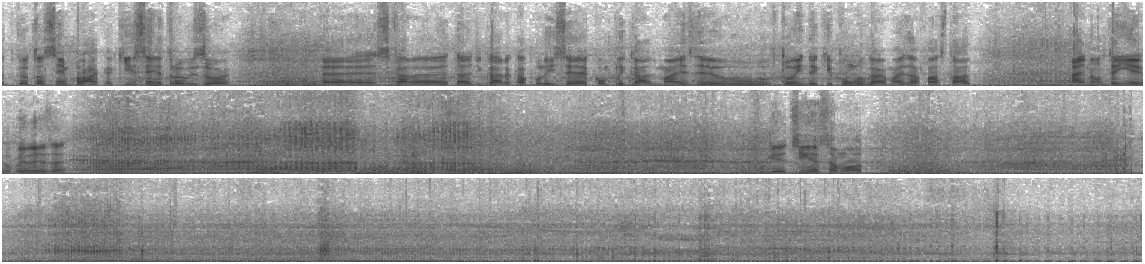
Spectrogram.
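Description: A motorcycle engine hums and revs up and down while riding.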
